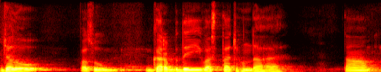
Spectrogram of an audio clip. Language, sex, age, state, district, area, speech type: Punjabi, male, 30-45, Punjab, Muktsar, urban, spontaneous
